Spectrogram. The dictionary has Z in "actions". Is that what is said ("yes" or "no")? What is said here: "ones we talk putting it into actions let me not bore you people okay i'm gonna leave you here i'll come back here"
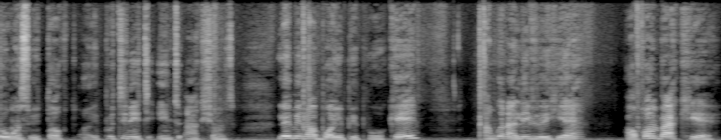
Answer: no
